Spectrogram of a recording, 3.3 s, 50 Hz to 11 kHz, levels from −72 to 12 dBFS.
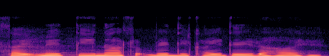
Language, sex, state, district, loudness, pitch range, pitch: Hindi, female, Arunachal Pradesh, Longding, -12 LUFS, 225-240 Hz, 235 Hz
